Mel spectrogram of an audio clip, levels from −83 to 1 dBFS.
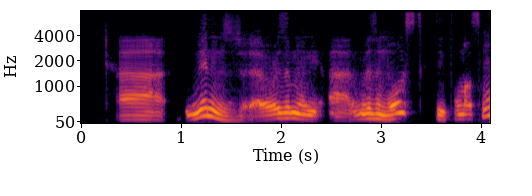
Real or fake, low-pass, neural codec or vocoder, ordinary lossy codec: fake; none; codec, 16 kHz, 0.5 kbps, X-Codec, HuBERT features, trained on balanced general audio; none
